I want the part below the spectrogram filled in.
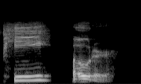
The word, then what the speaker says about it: Piotr: It's P. I'm not trying to be funny, but it's Piotr. – Piotr.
